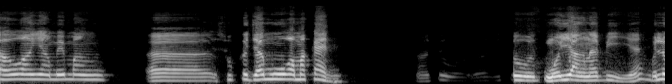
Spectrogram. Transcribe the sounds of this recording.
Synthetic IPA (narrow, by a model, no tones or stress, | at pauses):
hoɣaŋjaŋmemaŋ | əsukad͡ʒamuoɣaŋmakan | ət̪u | it̪umojaŋnabiabəl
